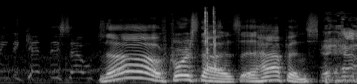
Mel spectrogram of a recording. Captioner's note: keyboard clicking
